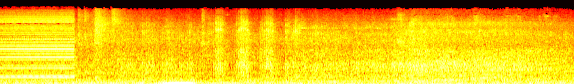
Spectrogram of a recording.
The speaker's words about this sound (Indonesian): Ya Allah, macet banget nih.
